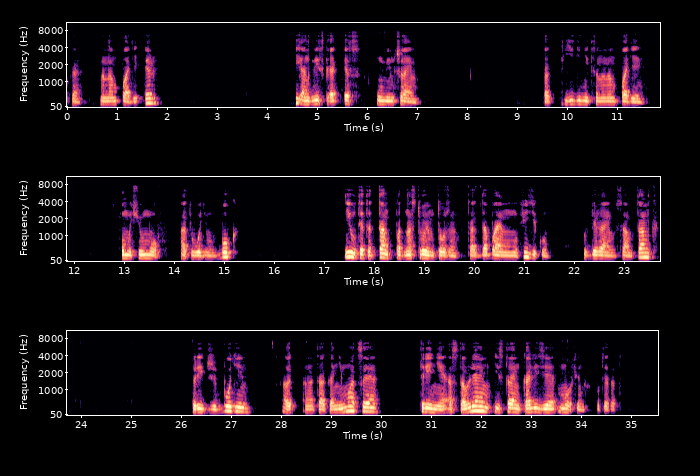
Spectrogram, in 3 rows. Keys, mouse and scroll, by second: 0.4 r, 4.8 s, 6.8 middle click, 9.0 KP_3, 9.8 KP_1, 12.9 click, 13.7 click, 20.2 click, 21.9 click, 22.9 click, 24.0 click, 25.0 click, 26.1 click, 27.1-28.3 scroll down 2, 28.3 scroll down 1, 28.5 click, 29.3-30.3 scroll down 2, 31.2-32.2 scroll down 5, 33.8 click.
